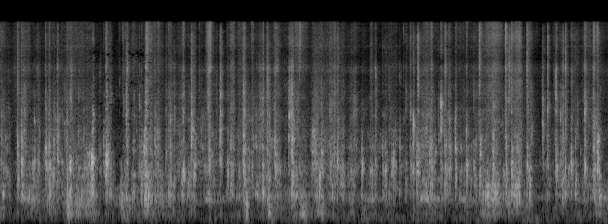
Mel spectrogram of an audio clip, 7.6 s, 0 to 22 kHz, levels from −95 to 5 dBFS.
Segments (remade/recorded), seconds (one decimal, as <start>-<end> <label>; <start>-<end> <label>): 0.0-1.1 remade; 1.1-1.9 recorded; 1.9-7.6 remade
